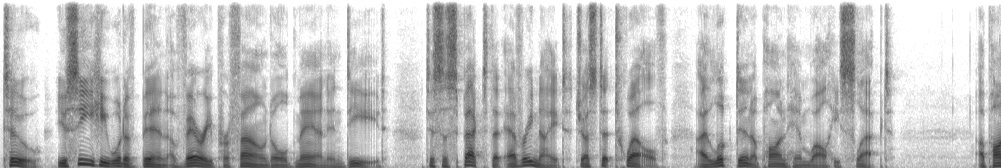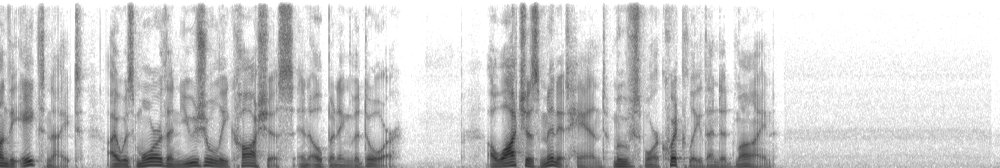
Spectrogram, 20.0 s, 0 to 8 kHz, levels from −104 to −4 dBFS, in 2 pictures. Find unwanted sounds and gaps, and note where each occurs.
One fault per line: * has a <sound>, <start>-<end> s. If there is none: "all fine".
all fine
